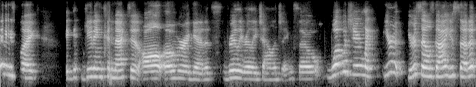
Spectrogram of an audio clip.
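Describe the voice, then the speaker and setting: A woman speaks loudly with a fairly high pitch and an American accent. Her pitch swings very widely, and her pace is fairly slow. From Texas. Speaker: podcast host. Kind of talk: casual interview chat.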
